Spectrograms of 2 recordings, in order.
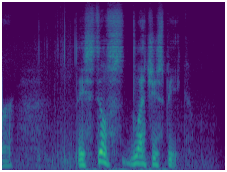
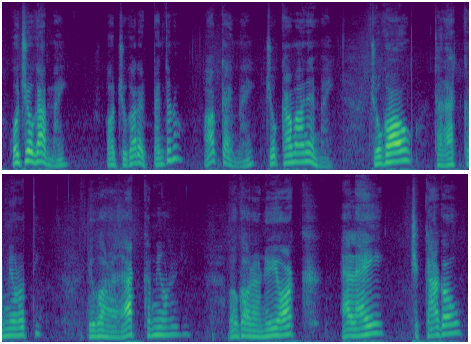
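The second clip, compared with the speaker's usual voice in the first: louder, put-on Cuban gangster accent; Scarface accent; 7 dB louder than usual. Impersonating Scarface in a Cuban accent, swaggering. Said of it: "Scarface reference".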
